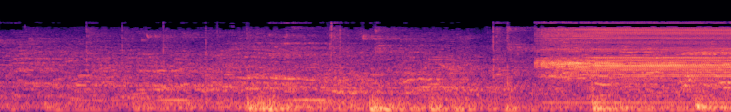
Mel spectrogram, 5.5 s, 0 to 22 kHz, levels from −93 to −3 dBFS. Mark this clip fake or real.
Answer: real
